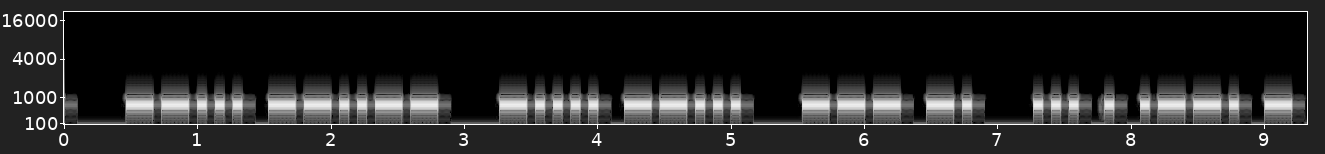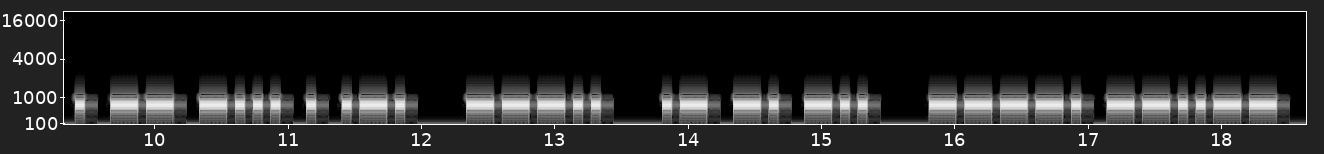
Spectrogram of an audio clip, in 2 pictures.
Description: Morse code, heard as a keyed tone, about 18 wpm, 750 Hz. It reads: 7, 67 ON SEPTEMBER 8 AND 9,
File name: Archive / 18 WPM / 18WPM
